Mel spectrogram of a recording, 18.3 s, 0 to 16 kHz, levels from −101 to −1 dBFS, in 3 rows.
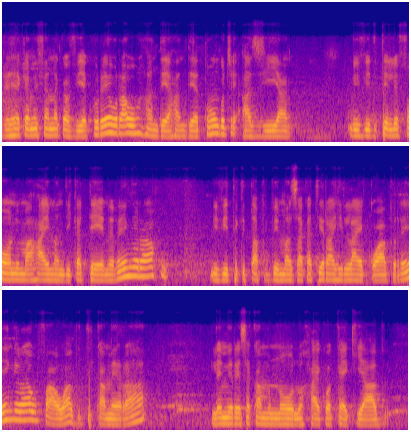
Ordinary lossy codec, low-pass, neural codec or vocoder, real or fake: Opus, 16 kbps; 7.2 kHz; none; real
